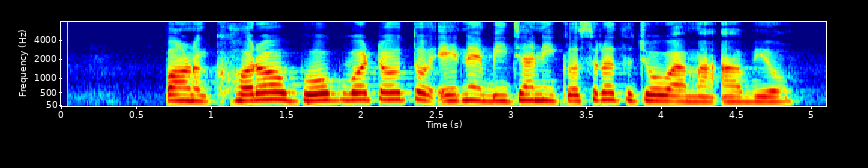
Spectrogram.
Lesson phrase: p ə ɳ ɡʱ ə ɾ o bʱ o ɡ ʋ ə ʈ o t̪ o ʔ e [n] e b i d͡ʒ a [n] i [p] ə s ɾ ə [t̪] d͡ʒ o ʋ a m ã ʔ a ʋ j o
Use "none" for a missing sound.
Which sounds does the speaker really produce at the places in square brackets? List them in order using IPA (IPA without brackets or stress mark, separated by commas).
n, n, k, t̪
